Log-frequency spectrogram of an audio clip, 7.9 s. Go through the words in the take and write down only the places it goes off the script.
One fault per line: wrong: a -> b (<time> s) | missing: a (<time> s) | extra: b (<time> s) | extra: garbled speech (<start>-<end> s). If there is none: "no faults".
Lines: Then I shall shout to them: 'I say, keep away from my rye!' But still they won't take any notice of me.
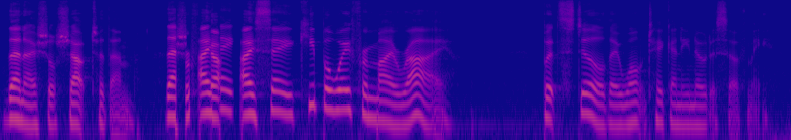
extra: garbled speech (1.6-2.3 s)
